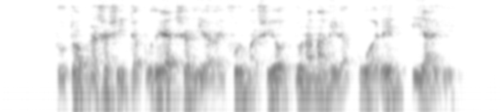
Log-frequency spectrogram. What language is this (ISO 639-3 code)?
cat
